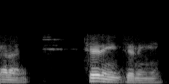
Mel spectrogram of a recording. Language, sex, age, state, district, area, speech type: Tamil, male, 45-60, Tamil Nadu, Virudhunagar, rural, conversation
